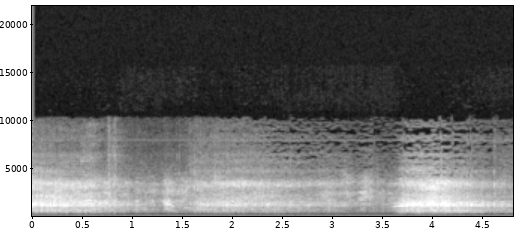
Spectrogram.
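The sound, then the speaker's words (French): Air rushes through accordion bellows, making a soft breathy whoosh with no musical notes. It rises and falls over several seconds and swells louder near the end. “avec le soufflet de mon accordéon, mon instrument, c'est un instrument quand même qui est bizarre. C'est un instrument qui respire. Vous voulez l'entendre respirer? Ouais, écoutez.”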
